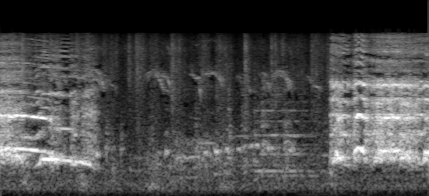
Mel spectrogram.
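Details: Domestic farm chicken with a loud rasping crow tailing off, quiet clucking and short chirpy notes in between, then another strong crow.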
